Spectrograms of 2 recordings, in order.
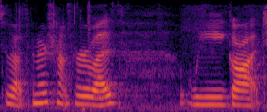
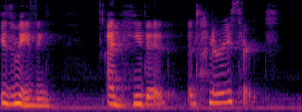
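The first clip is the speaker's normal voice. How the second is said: tearful voice, nearly crying. Speaker praises their husband for his research, about to cry. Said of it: "I might cry".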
